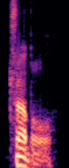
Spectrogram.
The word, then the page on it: trouble: British English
